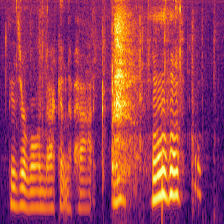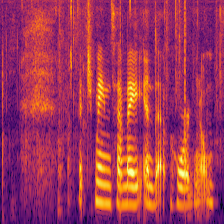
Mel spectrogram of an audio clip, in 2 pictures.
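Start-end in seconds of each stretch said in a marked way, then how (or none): 1.4-2.5 short, high-pitched burst of laughter. Real, not acted. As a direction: laugh at yourself. Laughs at own hoarding.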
